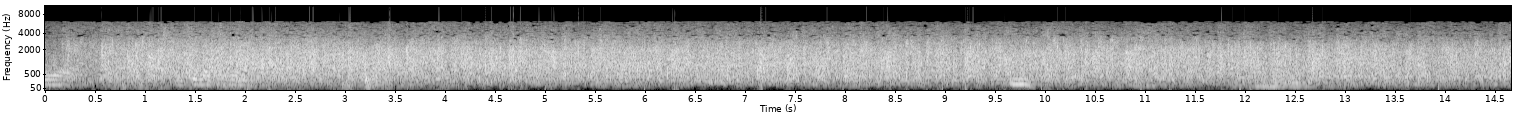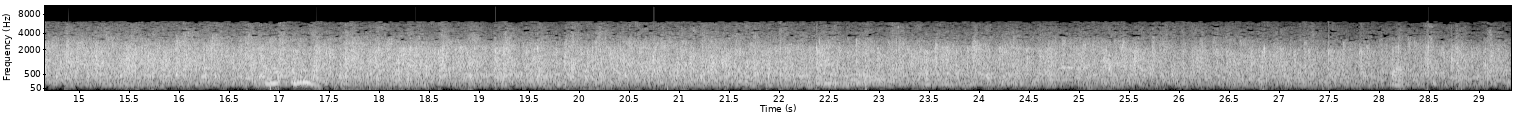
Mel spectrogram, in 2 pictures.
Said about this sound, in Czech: Potleskem vám poděkovali.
